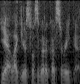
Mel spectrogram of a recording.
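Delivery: put-on muttering under breath. Retelling a wife's remark in the kitchen, imitating muttering under breath. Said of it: "she said under her breath like".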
